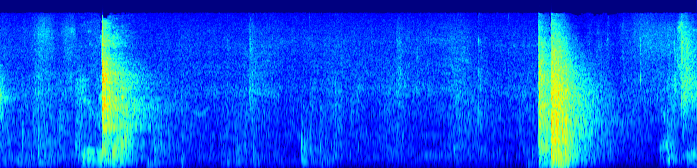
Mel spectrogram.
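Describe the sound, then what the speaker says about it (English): A door is shut twice on the first floor of the Randolph County Infirmary and Asylum, each a heavy wooden bang close by, with quiet rustling and footsteps in between. "Don't be shutting the door."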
